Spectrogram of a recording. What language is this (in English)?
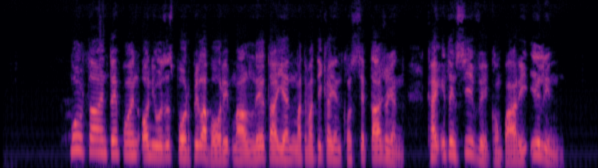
Esperanto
